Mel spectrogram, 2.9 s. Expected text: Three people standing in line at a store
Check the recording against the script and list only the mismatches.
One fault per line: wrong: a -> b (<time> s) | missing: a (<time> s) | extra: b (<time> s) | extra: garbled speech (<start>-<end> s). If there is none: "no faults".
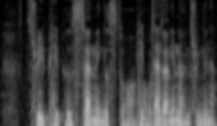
missing: in line at (1.4 s)
extra: garbled speech (1.8-2.9 s)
